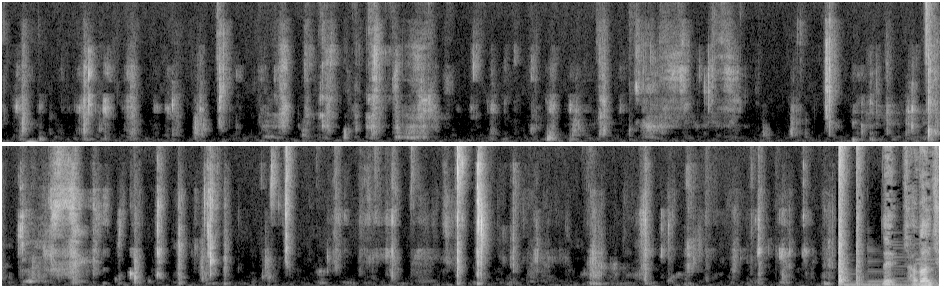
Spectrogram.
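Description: A man chews crunchy fried food close to a microphone, with crisp crackling bites.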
